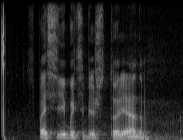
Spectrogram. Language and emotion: Russian, neutral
